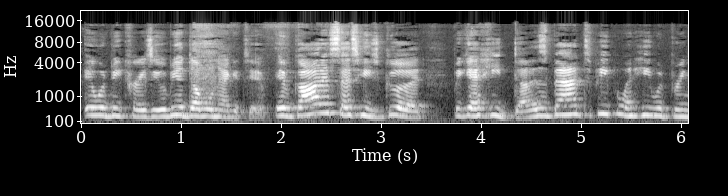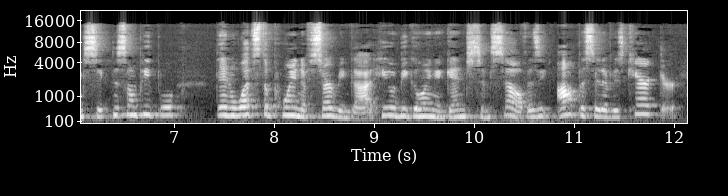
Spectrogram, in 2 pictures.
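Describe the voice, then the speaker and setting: Woman, fairly high-pitched, Bible study teacher, conversational sermon, encouraging, repetitive. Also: a little fast, husky, poor audio. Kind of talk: informal sermon.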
